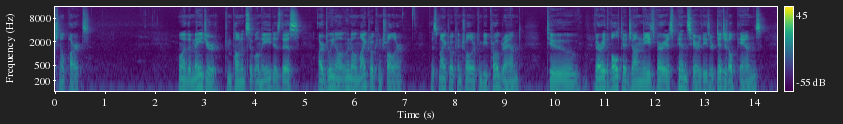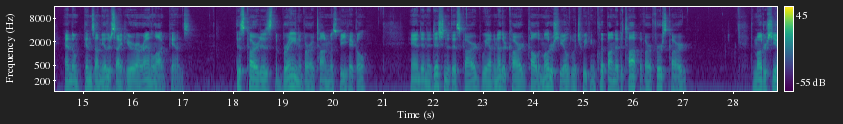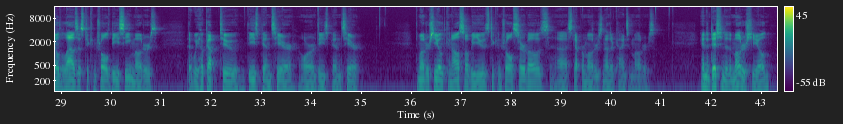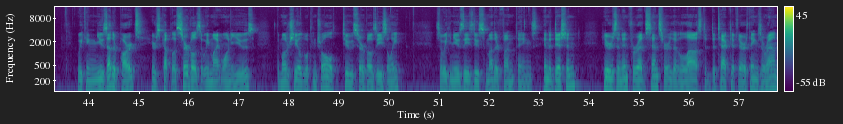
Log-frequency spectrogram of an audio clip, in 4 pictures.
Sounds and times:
Speech: 0.0s - 0.8s, 1.6s - 17.3s, 18.0s - 20.8s, 21.5s - 27.2s, 28.4s - 35.1s, 36.1s - 41.0s, 41.8s - 50.3s, 50.9s - 57.7s.

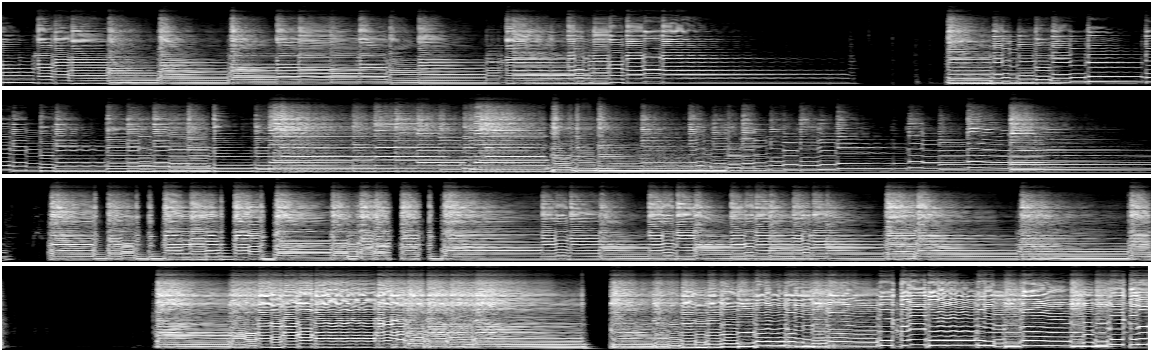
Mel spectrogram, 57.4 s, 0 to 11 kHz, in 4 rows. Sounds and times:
Music: 0.0s - 43.3s, 44.0s - 57.4s
Distortion: 0.0s - 57.4s.

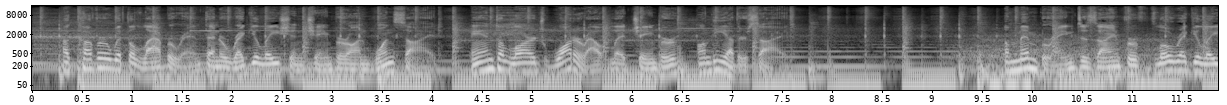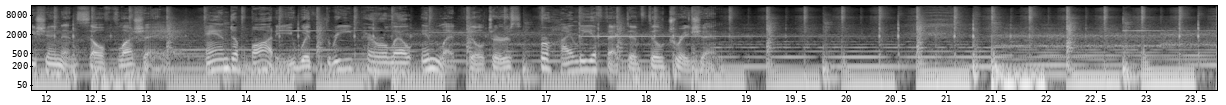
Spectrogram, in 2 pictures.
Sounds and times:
Music: 0.0s - 23.7s
Speech: 0.3s - 7.7s, 9.7s - 18.8s.

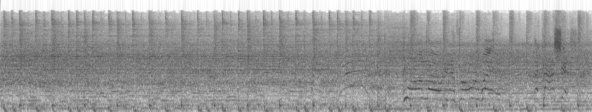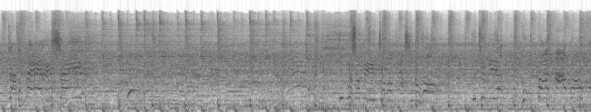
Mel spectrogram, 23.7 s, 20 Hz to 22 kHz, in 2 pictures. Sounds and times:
Music: 0.0s - 23.6s.

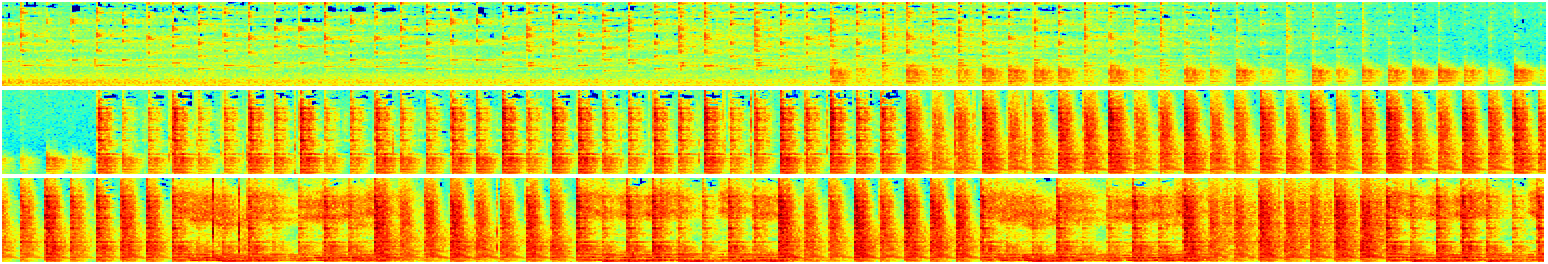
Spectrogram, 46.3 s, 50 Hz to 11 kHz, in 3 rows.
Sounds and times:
Soundtrack music: 0.0s - 46.3s.

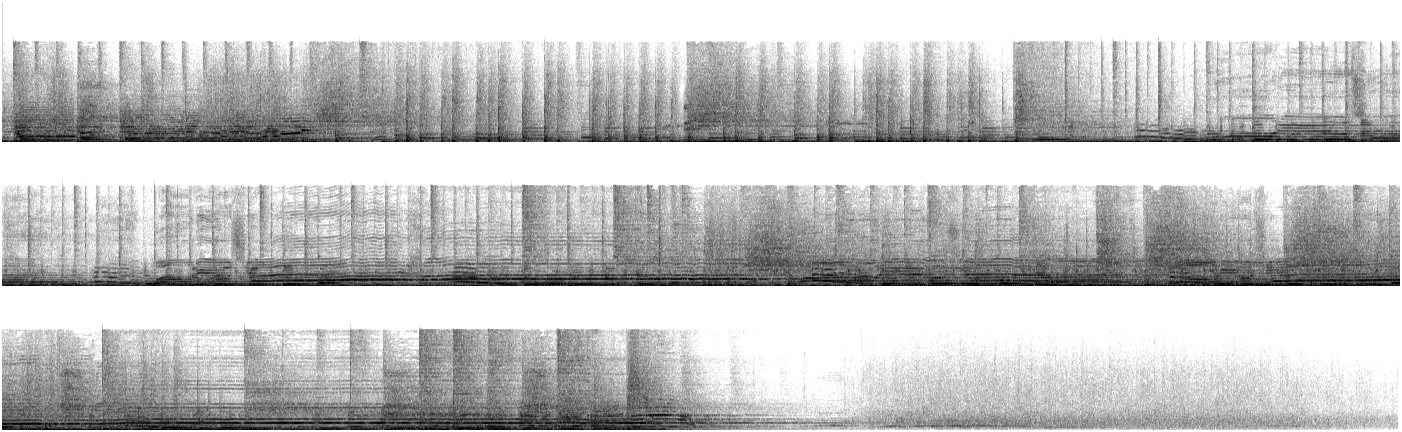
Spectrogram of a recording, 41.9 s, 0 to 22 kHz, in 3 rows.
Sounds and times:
Bowed string instrument: 0.0s - 4.5s, 10.2s - 36.0s
Drum: 0.0s - 35.0s
Psychedelic rock: 0.0s - 35.8s
Guitar: 0.0s - 35.9s
Jazz: 0.0s - 36.0s
Singing: 15.5s - 36.5s.

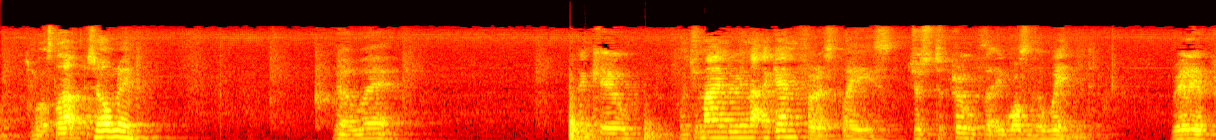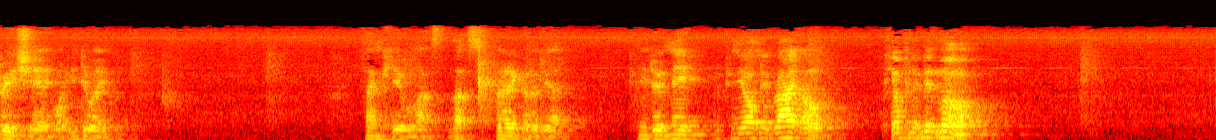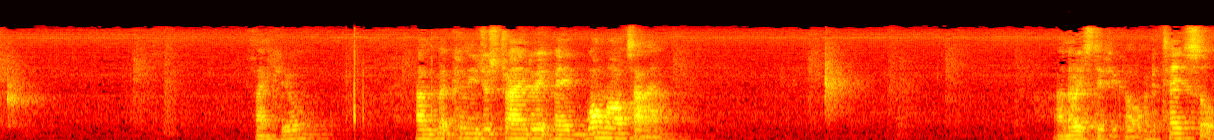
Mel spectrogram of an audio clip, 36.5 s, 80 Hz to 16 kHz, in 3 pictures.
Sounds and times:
Speech: 0.0s - 1.6s, 3.3s - 4.2s, 5.7s - 11.1s, 11.7s - 13.5s, 15.8s - 22.2s, 26.8s - 27.6s, 28.4s - 31.3s, 34.8s - 36.4s.

